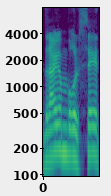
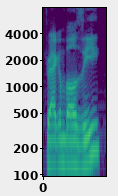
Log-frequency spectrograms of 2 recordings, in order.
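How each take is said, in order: First: The name is said with Puerto Rican Spanish pronunciation. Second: The name is said with English pronunciation.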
